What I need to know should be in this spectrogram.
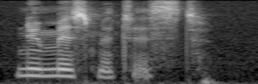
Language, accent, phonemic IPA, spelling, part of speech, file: English, US, /njuːˈmɪzmətɪst/, numismatist, noun, En-us-numismatist.ogg
- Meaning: One who studies and/or collects coins and/or currencies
